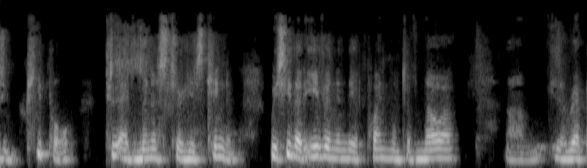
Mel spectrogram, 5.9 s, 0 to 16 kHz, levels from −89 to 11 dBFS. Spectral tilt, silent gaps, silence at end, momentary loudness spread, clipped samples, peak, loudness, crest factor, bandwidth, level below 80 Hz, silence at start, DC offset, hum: -6.5 dB/octave; none; 0 s; 16 LU; under 0.1%; -6 dBFS; -24 LUFS; 16 dB; 12 kHz; -58 dBFS; 0 s; under 0.1%; none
